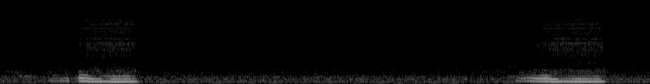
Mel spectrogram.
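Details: A sleeping six-month-old Vizsla puppy snoring: two long, low rumbling snores about four seconds apart, each lasting roughly half a second to a second, with quiet breathing between.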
